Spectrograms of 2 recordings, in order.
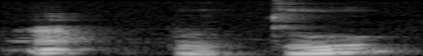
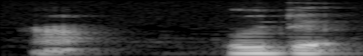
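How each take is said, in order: First: The word ends with a final short vowel. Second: The word ends on a bare consonant. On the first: The reading continues without stopping. "Yang bacaannya a'budu" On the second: The reading stops at this word. "dibaca a'bud"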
